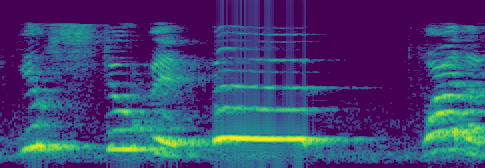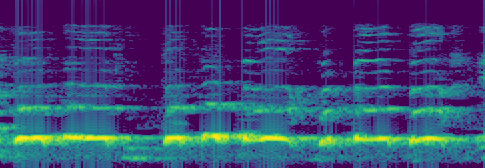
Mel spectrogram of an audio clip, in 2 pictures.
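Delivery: furious shout, words bleeped out; angry cussing. Retold or imitated. Man in the store cussing out the young woman, furious shout. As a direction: yell at her, high and loud. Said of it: "the guy turns around and he says".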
